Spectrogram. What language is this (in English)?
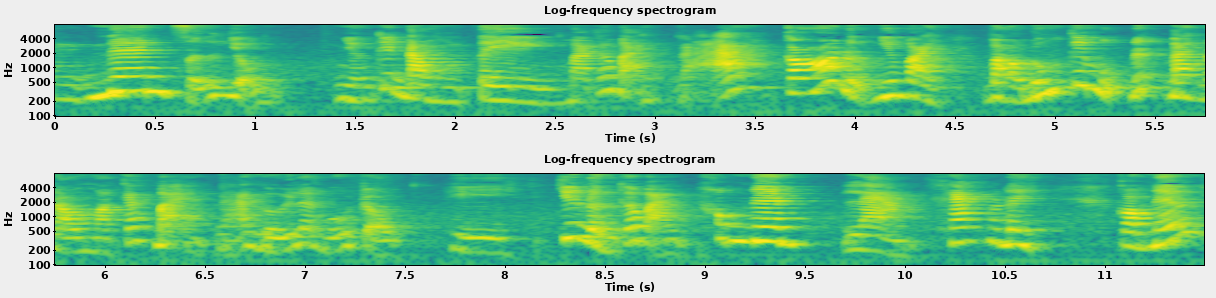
Vietnamese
